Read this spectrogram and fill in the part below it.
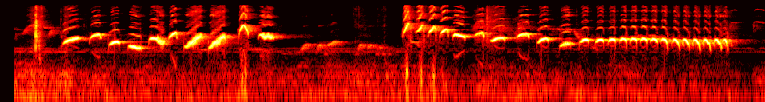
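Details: White-rumped shama song used as a lure to prompt other shamas to answer: two bursts of quick, rising whistled notes split by a short pause, ending in a long run of rapid, evenly repeated notes.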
